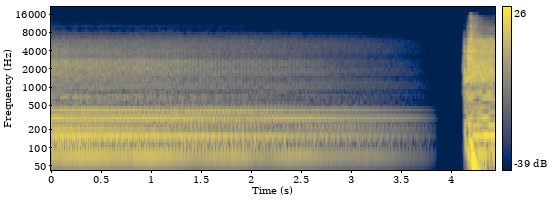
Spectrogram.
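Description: A held, distorted electric guitar chord ringing out and fading away over a few seconds as the song ends, dying to silence just before the end.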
